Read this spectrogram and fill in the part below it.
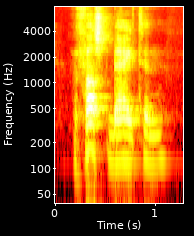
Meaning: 1. to bite deep 2. to dig in [with in ‘in’], to continue with resilience [with in], to carry on resiliently
- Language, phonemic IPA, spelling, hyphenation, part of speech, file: Dutch, /ˈvɑstˌbɛi̯.tə(n)/, vastbijten, vast‧bij‧ten, verb, Nl-vastbijten.ogg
